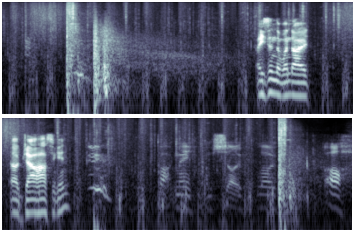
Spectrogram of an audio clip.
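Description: A gunshot cracks loudly nearby.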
